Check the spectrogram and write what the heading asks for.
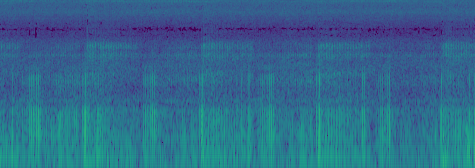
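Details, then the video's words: Happy cat purring smoothly, its deep rhythmic rumble pulsing in repeated waves roughly every second, each inhale and exhale marked by a louder surge, in a quiet indoor space. "Happy Cat Purring Smoothly"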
